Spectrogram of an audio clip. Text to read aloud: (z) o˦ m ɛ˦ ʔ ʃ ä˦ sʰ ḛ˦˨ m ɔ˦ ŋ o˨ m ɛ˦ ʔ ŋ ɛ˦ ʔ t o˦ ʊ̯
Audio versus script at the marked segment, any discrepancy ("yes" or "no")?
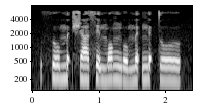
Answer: yes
